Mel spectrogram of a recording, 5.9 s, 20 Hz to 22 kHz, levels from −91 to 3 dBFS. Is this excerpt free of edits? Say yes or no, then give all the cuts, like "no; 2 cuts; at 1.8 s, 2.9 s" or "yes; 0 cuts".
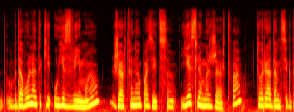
yes; 0 cuts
